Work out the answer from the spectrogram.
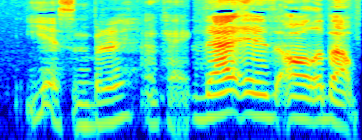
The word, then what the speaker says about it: mbre: So, mbre, it was easy. It wasn't. Mbre is, like she said, the overarching term. Am I saying that right? Yes, mbre.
